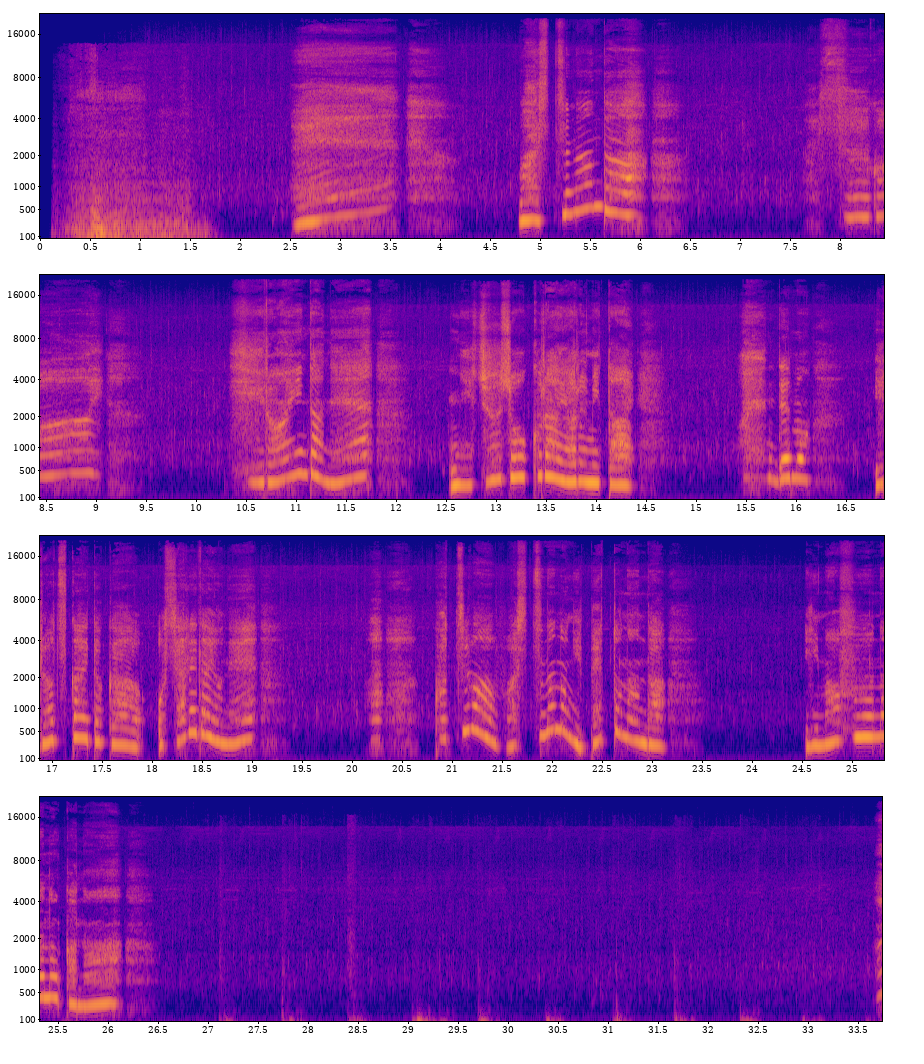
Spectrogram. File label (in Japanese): 旅館でママとのんびり耳かき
